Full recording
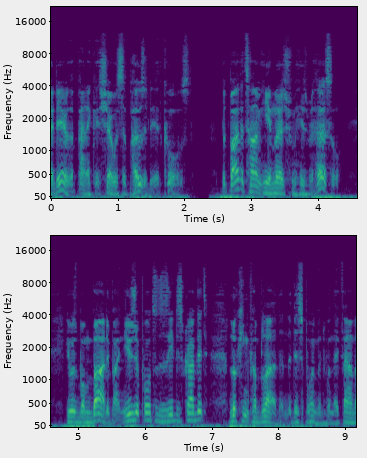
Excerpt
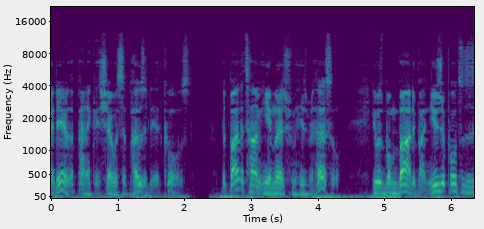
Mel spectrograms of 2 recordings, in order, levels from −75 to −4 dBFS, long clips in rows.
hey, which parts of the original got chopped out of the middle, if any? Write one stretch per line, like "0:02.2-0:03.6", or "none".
none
